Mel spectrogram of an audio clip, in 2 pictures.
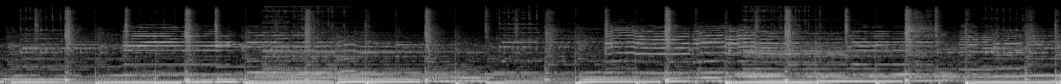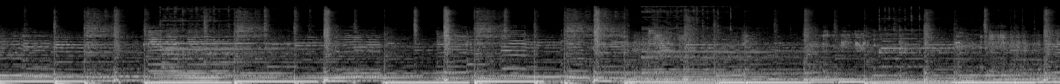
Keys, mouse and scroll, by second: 3.3 click, 8.6 click, 9.1 click.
